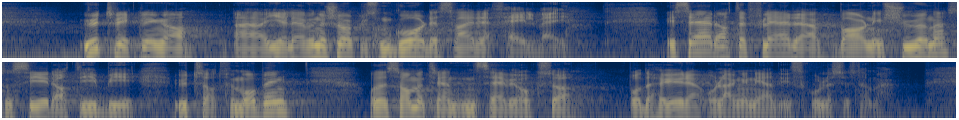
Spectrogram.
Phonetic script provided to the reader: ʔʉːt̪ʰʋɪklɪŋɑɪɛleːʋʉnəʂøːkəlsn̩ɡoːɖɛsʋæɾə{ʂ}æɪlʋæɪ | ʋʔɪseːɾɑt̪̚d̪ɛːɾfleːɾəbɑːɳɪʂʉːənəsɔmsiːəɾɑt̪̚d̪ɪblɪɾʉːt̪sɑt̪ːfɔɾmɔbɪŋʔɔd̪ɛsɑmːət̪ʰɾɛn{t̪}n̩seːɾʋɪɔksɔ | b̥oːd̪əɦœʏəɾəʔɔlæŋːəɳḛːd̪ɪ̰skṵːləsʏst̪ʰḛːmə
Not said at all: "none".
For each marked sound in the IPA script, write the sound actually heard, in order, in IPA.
f, d̪

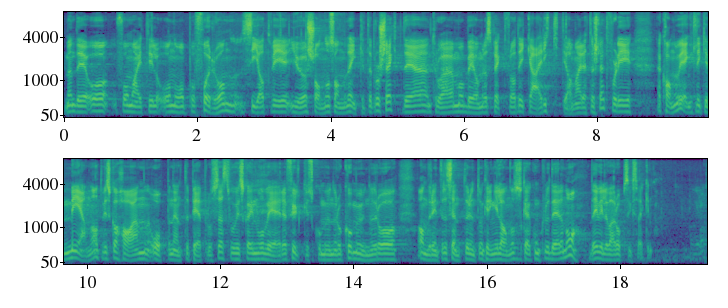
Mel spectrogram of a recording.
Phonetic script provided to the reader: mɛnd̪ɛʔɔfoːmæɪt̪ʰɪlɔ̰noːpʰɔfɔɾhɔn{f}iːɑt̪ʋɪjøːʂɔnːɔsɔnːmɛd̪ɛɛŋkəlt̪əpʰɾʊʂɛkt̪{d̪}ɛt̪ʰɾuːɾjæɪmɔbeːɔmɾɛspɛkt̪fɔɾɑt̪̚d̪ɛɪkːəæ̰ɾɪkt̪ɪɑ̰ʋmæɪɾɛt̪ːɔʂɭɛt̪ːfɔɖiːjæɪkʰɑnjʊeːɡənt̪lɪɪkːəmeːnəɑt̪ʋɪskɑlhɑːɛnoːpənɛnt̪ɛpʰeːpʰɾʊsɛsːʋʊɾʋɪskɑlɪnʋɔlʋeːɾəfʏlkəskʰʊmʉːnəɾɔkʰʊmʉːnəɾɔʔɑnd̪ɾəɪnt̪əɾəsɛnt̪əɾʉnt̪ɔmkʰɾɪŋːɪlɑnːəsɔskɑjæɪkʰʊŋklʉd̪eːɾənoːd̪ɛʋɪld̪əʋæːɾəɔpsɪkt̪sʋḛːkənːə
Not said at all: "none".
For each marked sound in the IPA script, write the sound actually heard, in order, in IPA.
s, d̪

